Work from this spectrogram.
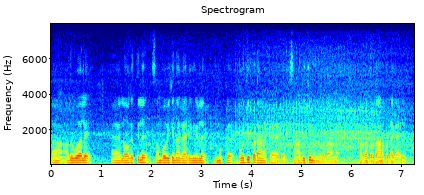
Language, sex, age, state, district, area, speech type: Malayalam, male, 60+, Kerala, Idukki, rural, spontaneous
